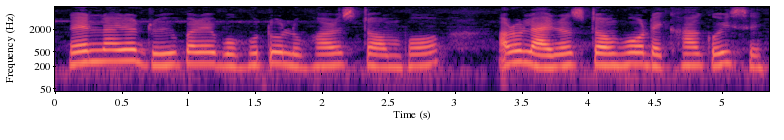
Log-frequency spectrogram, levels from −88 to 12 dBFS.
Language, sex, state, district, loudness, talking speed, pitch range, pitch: Assamese, female, Assam, Kamrup Metropolitan, -18 LUFS, 125 wpm, 215-240 Hz, 225 Hz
